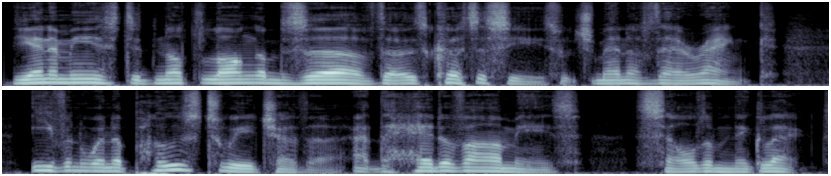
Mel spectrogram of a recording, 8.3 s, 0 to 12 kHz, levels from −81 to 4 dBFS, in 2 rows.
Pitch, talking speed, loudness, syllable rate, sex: 125 Hz, 190 wpm, -19 LUFS, 5.4 syllables/s, male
